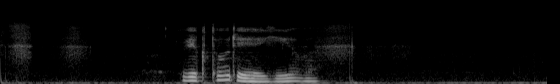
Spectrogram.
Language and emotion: Russian, sad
